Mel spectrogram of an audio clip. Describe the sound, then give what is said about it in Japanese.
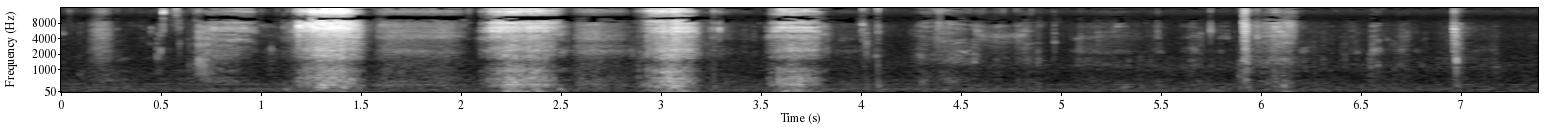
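Four loud slurps of instant dandan noodles with sesame paste, eaten without mixing, come in quick succession, followed by a stretch of quieter wet chewing with a few sharp clicks, and no talking. “えー、咀嚼音がしますので、はい。ご了承ください。”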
